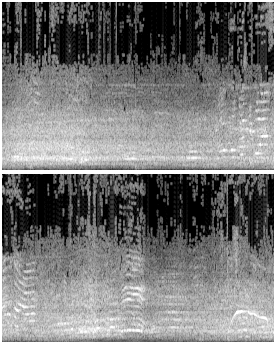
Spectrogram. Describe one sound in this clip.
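A small crowd murmurs and cheers steadily in an open stadium.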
